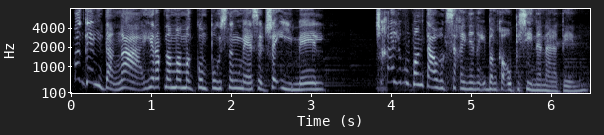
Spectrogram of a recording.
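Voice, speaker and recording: An actress playing a gossipy, catty young office friend in a radio drama, with a mocking, chatty delivery. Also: female voice, fairly high pitch, big pitch swings, a little fast, faint music behind. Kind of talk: Tagalog radio drama dialogue.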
